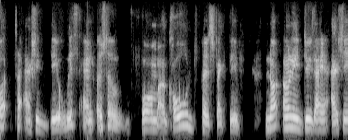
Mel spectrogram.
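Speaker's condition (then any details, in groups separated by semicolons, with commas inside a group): Cerebral palsy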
